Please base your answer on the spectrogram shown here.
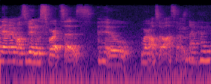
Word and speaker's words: Sforza: And then I'm also doing the Sforzas, who were also awesome. Is that how you pronounce it? Yeah. I've never known. Sforza.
